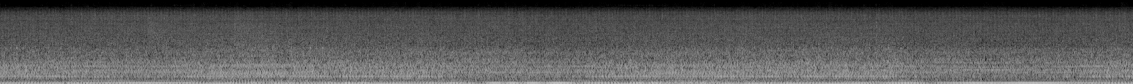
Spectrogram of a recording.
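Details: Engine fitted with 850cc injectors: lumpy, uneven low throb under a hissy background, the beat wandering rather than steady; rough idle, engine unable to rev up, steering pump belt slipping.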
